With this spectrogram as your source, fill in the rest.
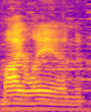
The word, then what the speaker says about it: Milan: about the fact that Milan Ohio is pronounced in my land that makes me kind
